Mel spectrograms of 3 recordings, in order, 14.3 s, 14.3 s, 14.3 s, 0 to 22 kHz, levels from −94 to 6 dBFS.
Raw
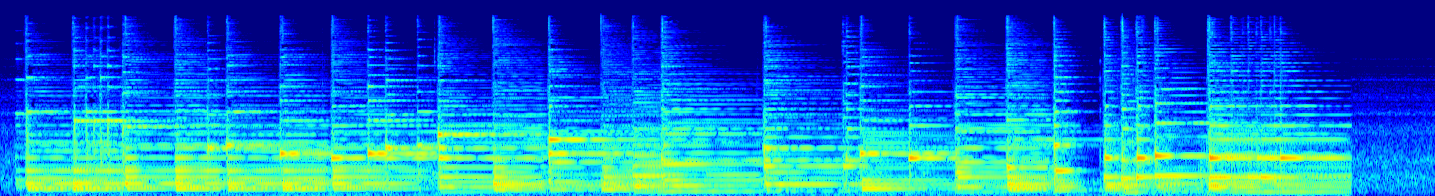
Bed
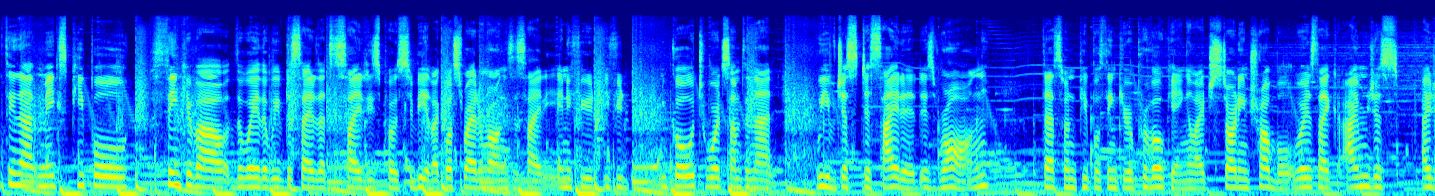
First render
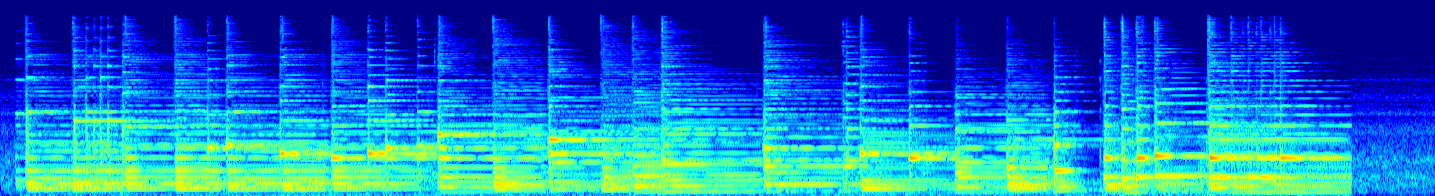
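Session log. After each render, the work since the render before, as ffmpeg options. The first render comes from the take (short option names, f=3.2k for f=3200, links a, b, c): -filter_complex "[0:a]asettb=1/sr,asplit=3[a][b][c];[a]atrim=end=9.264[d];[b]atrim=start=9.26:end=10.74,asetpts=PTS-STARTPTS,afade=t=in:d=0.004:c=qsin,afade=t=out:st=1.476:d=0.004:c=qsin,lowpass=f=2k:p=1[e];[c]atrim=start=10.736[f];[d][e]acrossfade=d=0.004:c1=hsin:c2=qsin[g];[g][f]acrossfade=d=0.004:c1=qsin:c2=hsin"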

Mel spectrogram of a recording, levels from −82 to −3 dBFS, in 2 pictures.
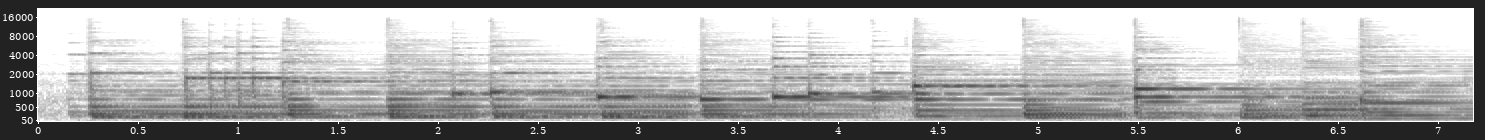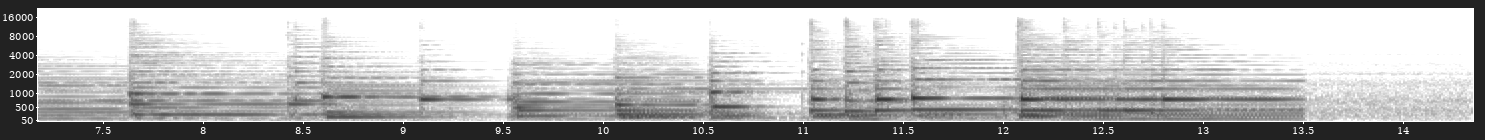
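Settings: -filter_complex "[0:a]asettb=1/sr,asplit=3[a][b][c];[a]atrim=end=5.694[d];[b]atrim=start=5.69:end=7.13,asetpts=PTS-STARTPTS,afade=t=in:d=0.004:c=qsin,afade=t=out:st=1.436:d=0.004:c=qsin,equalizer=f=1.8k:w=2.4:g=-9.5[e];[c]atrim=start=7.126[f];[d][e]acrossfade=d=0.004:c1=hsin:c2=qsin[g];[g][f]acrossfade=d=0.004:c1=qsin:c2=hsin,asplit=2[h][i];[h]atrim=end=9.52,asetpts=PTS-STARTPTS,afade=t=out:st=8.6:d=0.92:c=qsin:silence=0.188365[j];[i]atrim=start=9.52,asetpts=PTS-STARTPTS,afade=t=in:d=0.004:c=hsin:silence=0.188365[k];[j][k]concat=n=2:v=0:a=1"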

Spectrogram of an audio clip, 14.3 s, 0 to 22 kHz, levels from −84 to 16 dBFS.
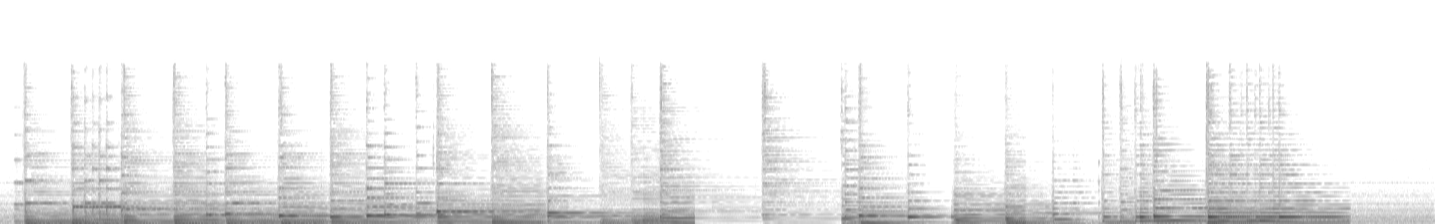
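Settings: -filter_complex "[0:a]asettb=1/sr,asplit=3[a][b][c];[a]atrim=end=6.954[d];[b]atrim=start=6.95:end=8.43,asetpts=PTS-STARTPTS,afade=t=in:d=0.004:c=qsin,afade=t=out:st=1.476:d=0.004:c=qsin,aderivative[e];[c]atrim=start=8.426[f];[d][e]acrossfade=d=0.004:c1=hsin:c2=qsin[g];[g][f]acrossfade=d=0.004:c1=qsin:c2=hsin,asettb=1/sr,asplit=3[h][i][j];[h]atrim=end=10.264[k];[i]atrim=start=10.26:end=11.41,asetpts=PTS-STARTPTS,afade=t=in:d=0.004:c=qsin,afade=t=out:st=1.146:d=0.004:c=qsin,acompressor=threshold=-38dB:ratio=2.5:attack=3.2:release=140:knee=1:detection=peak[l];[j]atrim=start=11.406[m];[k][l]acrossfade=d=0.004:c1=hsin:c2=qsin[n];[n][m]acrossfade=d=0.004:c1=qsin:c2=hsin,asplit=3[o][p][q];[o]atrim=end=5.472[r];[p]atrim=start=5.468:end=6.442,asetpts=PTS-STARTPTS,volume=-5dB[s];[q]atrim=start=6.438[t];[r][s]acrossfade=d=0.004:c1=hsin:c2=hsin[u];[u][t]acrossfade=d=0.004:c1=hsin:c2=hsin"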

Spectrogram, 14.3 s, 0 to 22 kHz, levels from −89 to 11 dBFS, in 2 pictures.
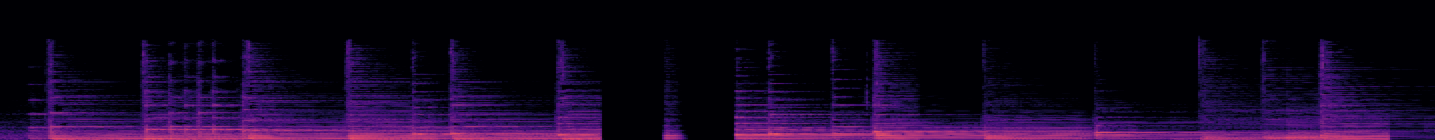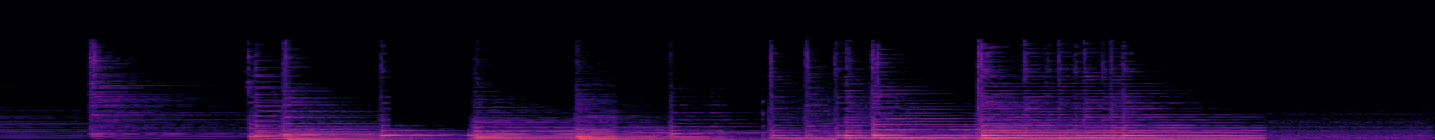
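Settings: -filter_complex "[0:a]asettb=1/sr,asplit=3[a][b][c];[a]atrim=end=3.014[d];[b]atrim=start=3.01:end=3.69,asetpts=PTS-STARTPTS,afade=t=in:d=0.004:c=qsin,afade=t=out:st=0.676:d=0.004:c=qsin,agate=range=-58dB:threshold=-25dB:ratio=16:release=100:detection=peak[e];[c]atrim=start=3.686[f];[d][e]acrossfade=d=0.004:c1=hsin:c2=qsin[g];[g][f]acrossfade=d=0.004:c1=qsin:c2=hsin,asettb=1/sr,asplit=3[h][i][j];[h]atrim=end=4.604[k];[i]atrim=start=4.6:end=5.86,asetpts=PTS-STARTPTS,afade=t=in:d=0.004:c=qsin,afade=t=out:st=1.256:d=0.004:c=qsin,bass=f=250:g=-12,treble=f=4k:g=-14[l];[j]atrim=start=5.856[m];[k][l]acrossfade=d=0.004:c1=hsin:c2=qsin[n];[n][m]acrossfade=d=0.004:c1=qsin:c2=hsin,asettb=1/sr,asplit=3[o][p][q];[o]atrim=end=9.134[r];[p]atrim=start=9.13:end=9.53,asetpts=PTS-STARTPTS,afade=t=in:d=0.004:c=qsin,afade=t=out:st=0.396:d=0.004:c=qsin,lowpass=f=1.8k:w=0.5412,lowpass=f=1.8k:w=1.3066[s];[q]atrim=start=9.526[t];[r][s]acrossfade=d=0.004:c1=hsin:c2=qsin[u];[u][t]acrossfade=d=0.004:c1=qsin:c2=hsin"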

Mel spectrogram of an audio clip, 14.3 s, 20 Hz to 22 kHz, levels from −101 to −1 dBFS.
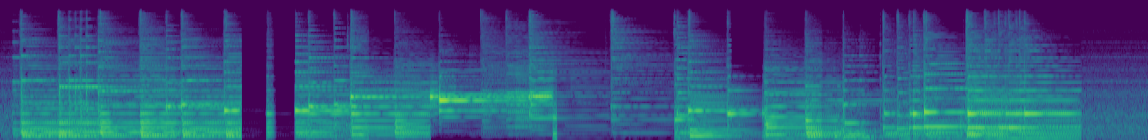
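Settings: -filter_complex "[0:a]asettb=1/sr,asplit=3[a][b][c];[a]atrim=end=1.004[d];[b]atrim=start=1:end=1.67,asetpts=PTS-STARTPTS,afade=t=in:d=0.004:c=qsin,afade=t=out:st=0.666:d=0.004:c=qsin,bandreject=f=1.3k:w=12[e];[c]atrim=start=1.666[f];[d][e]acrossfade=d=0.004:c1=hsin:c2=qsin[g];[g][f]acrossfade=d=0.004:c1=qsin:c2=hsin,asettb=1/sr,asplit=3[h][i][j];[h]atrim=end=5.374[k];[i]atrim=start=5.37:end=6.91,asetpts=PTS-STARTPTS,afade=t=in:d=0.004:c=qsin,afade=t=out:st=1.536:d=0.004:c=qsin,highpass=f=1.3k:t=q:w=15[l];[j]atrim=start=6.906[m];[k][l]acrossfade=d=0.004:c1=hsin:c2=qsin[n];[n][m]acrossfade=d=0.004:c1=qsin:c2=hsin,asettb=1/sr,asplit=3[o][p][q];[o]atrim=end=10.424[r];[p]atrim=start=10.42:end=10.94,asetpts=PTS-STARTPTS,afade=t=in:d=0.004:c=qsin,afade=t=out:st=0.516:d=0.004:c=qsin,bass=f=250:g=11,treble=f=4k:g=1[s];[q]atrim=start=10.936[t];[r][s]acrossfade=d=0.004:c1=hsin:c2=qsin[u];[u][t]acrossfade=d=0.004:c1=qsin:c2=hsin"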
